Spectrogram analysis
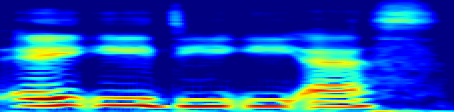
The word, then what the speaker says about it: Aedes: It looks like Adidas. Adidas. I'm wearing Adidas socks right now. Like, oh, they're covered in mosquitoes. Oh my, get them off. It's Aedes species, specifically the Aegypti and the albopictus.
